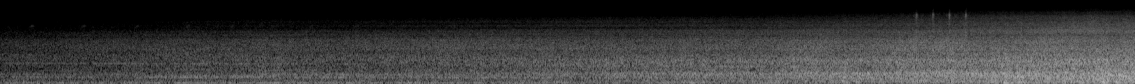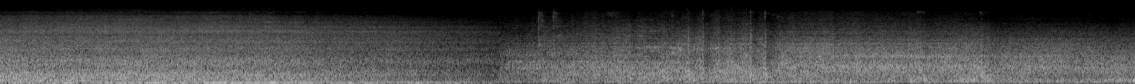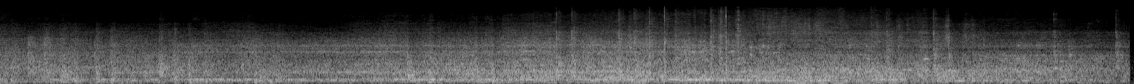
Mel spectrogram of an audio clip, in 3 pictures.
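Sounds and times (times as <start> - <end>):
train rumbling past: 0.0 - 34.0
wheels clacking over rail joints: 26.7 - 34.0.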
